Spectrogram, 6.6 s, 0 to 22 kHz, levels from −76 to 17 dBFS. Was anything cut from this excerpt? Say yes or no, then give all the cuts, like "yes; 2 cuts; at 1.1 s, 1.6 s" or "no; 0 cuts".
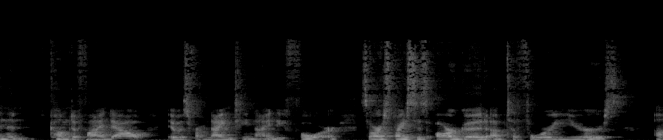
yes; 1 cut; at 3.5 s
